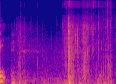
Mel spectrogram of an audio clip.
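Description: Dry twigs, needles and brush rustling and crackling as someone moves through them and reaches into a pile of dead sticks, with one sharp snap about a second and a half in.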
